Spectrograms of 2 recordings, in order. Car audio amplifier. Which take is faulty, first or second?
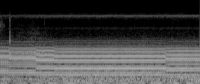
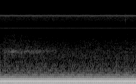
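first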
